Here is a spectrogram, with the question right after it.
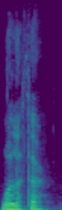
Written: Wullether

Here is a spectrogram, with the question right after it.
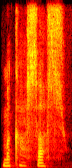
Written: mkasas

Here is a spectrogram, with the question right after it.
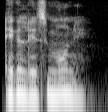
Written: Englismoni

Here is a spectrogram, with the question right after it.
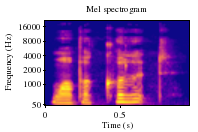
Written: Wabacullet

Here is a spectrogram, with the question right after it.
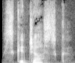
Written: Skejask

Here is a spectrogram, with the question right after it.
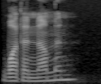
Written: Wattanummon

